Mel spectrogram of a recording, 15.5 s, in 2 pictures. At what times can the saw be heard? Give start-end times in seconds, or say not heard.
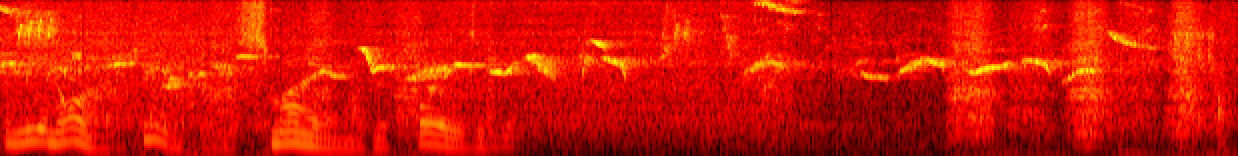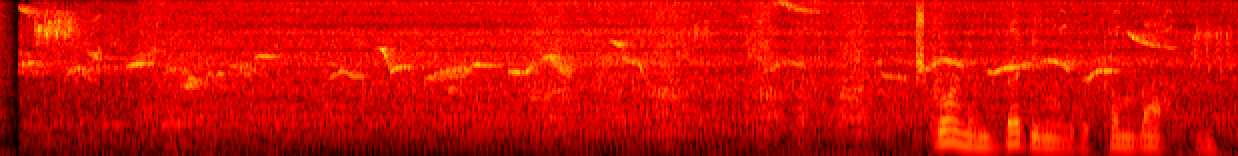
0.5-3.1, 5.9-7.8, 11.0-13.8.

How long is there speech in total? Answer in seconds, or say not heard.
5 s.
